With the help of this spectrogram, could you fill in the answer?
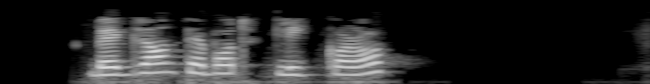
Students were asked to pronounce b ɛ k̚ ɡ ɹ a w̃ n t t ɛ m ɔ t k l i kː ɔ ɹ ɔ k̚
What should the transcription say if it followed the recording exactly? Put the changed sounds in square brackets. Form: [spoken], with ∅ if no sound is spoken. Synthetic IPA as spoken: b ɛ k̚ ɡ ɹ a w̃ n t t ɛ [b] ɔ t k l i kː ɔ ɹ ɔ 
